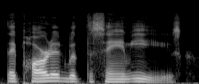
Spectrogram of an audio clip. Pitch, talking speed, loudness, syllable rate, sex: 125 Hz, 180 wpm, -18 LUFS, 4.1 syllables/s, male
